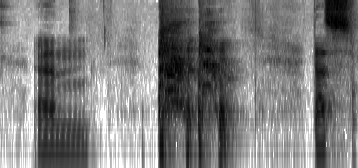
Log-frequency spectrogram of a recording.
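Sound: coughing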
